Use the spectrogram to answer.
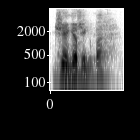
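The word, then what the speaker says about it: Njigba: Jigba.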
